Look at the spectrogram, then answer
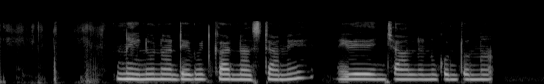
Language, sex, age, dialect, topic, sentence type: Telugu, female, 18-24, Telangana, banking, statement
